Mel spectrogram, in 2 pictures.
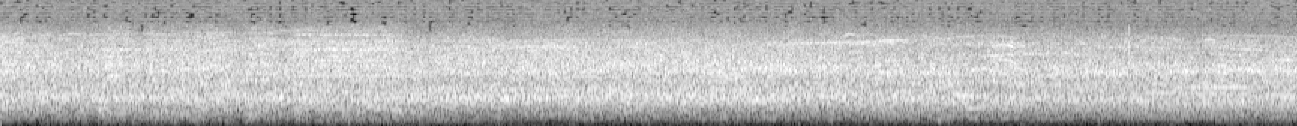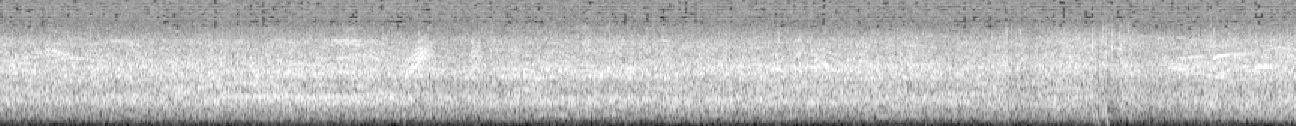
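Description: Steady din of a large stadium crowd, a dense mass of many voices with no single one standing out.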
